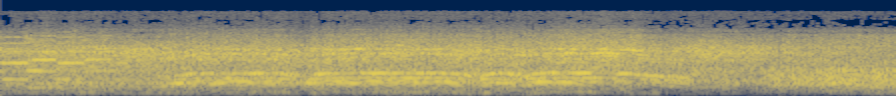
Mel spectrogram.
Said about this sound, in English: Picture this. A string of freight cars crossing a dusty stretch of lonely farmland.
